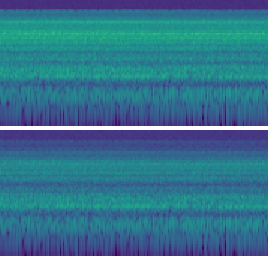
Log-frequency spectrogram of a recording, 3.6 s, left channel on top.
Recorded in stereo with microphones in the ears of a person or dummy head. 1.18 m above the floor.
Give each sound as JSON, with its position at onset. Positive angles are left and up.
{"t": 0.0, "sound": "a drone", "side_deg": 40}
